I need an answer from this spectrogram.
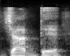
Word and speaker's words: CADDE: R&D project it will called as cadde we uh pronounce this uh terminology as Jad Jad 4.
